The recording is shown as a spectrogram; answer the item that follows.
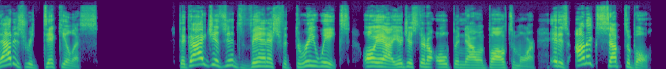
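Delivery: angry, fed-up, high-pitched rant. Speaker complaining about an organization's opener decision, mad. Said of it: "I'm sorry that I'm mad".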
